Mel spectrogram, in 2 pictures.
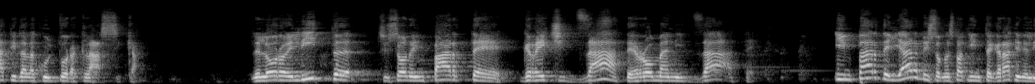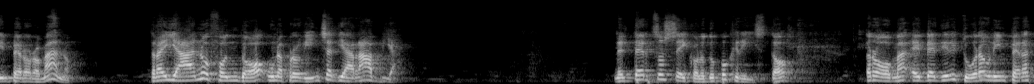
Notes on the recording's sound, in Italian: Tratto dalle Lezioni di Storia dell’Editore Laterza. Registrato nel 2017 presso il Teatro Stabile di Genova.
